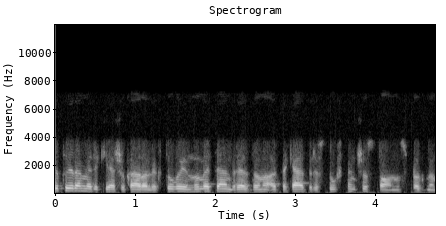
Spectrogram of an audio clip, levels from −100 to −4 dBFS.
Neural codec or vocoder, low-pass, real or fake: none; 7.2 kHz; real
